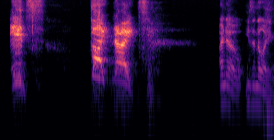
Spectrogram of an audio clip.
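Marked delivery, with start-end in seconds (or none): 0.2-3.0 very loud, high-pitched, belted announcer shout. Opening the show, imitating Michael Cole: Michael Cole announcer voice. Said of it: "I wish I could say it like, uh, Michael Cole".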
